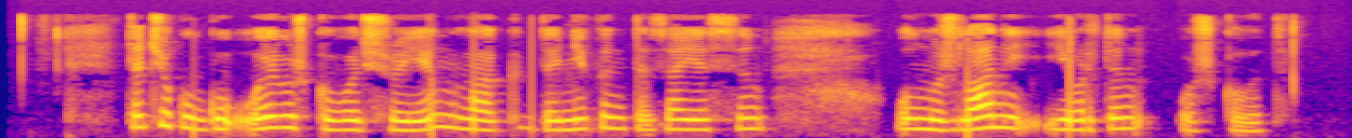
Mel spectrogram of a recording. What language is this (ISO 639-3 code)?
chm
